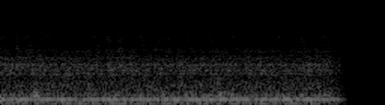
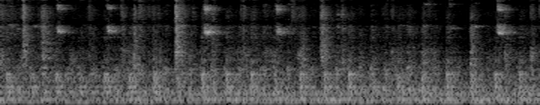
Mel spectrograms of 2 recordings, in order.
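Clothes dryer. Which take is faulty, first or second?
second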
